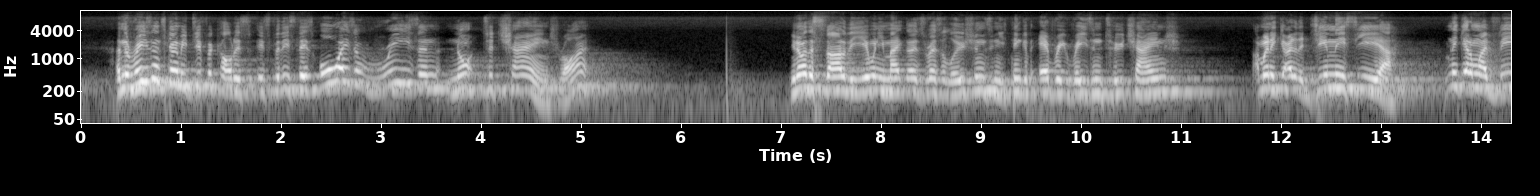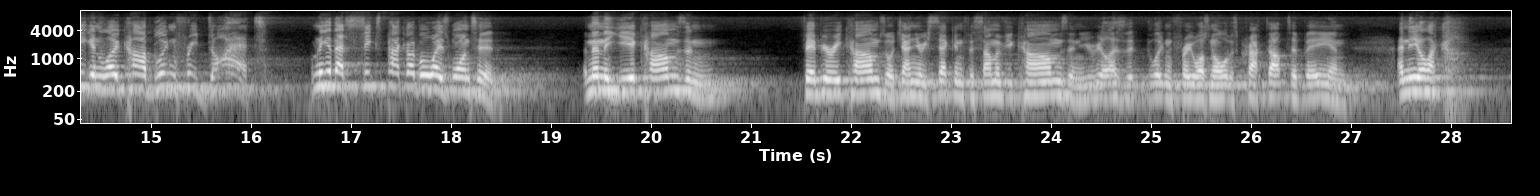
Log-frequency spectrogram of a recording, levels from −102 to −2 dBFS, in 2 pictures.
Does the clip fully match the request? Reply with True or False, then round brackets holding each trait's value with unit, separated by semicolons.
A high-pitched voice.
True (200 Hz)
